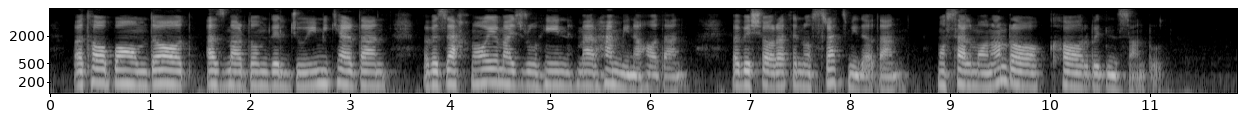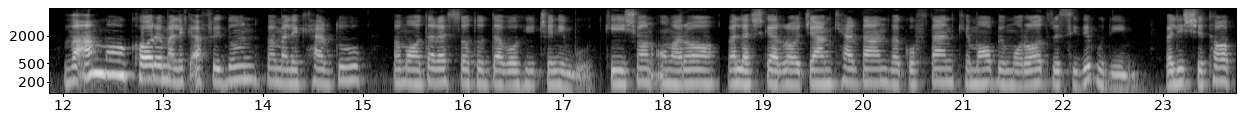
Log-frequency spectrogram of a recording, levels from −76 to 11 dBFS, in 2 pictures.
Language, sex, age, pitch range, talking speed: Persian, female, 30-49, 170-195 Hz, 140 wpm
